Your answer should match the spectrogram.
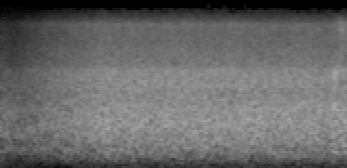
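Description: Lahardy Rapids on the Yellowstone River rush in a steady, loud, broadband roar of whitewater, close and continuous, with no voices over it.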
